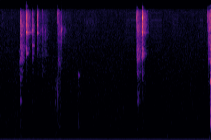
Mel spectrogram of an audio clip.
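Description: Faint computer mouse clicks: a quick cluster about half a second in, a single click about a second in, and two close together near three seconds, with near silence between.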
